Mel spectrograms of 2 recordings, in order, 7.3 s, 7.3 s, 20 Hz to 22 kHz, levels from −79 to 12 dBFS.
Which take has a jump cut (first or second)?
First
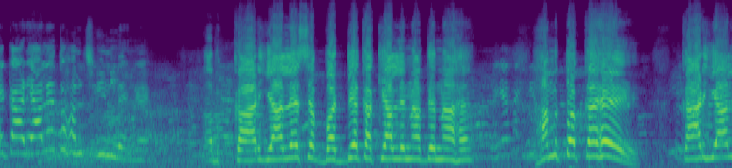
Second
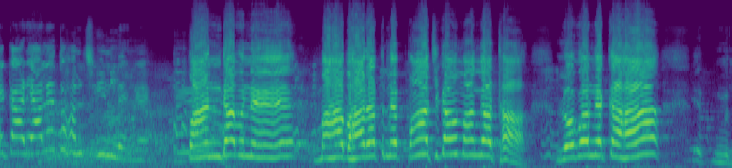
second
